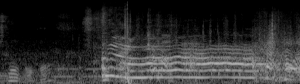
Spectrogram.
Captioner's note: growls; laughing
